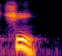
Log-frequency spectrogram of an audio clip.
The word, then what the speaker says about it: Chi: Wow, I thought it was chi. I didn't know it was ki. – Well, it can be pronounced different ways. I mean, they spell it C-H-I, but a lot of times it's pronounced ki.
